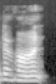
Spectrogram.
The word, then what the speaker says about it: Devant: that um and Adrian Devon did I say your name wrong because it's like that's that's correct okay and Adrian Devon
